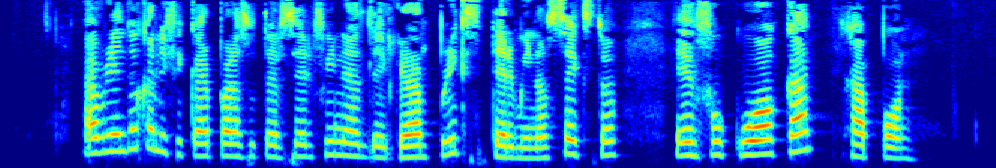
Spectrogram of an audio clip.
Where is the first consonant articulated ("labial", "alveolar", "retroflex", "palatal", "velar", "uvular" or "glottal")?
labial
